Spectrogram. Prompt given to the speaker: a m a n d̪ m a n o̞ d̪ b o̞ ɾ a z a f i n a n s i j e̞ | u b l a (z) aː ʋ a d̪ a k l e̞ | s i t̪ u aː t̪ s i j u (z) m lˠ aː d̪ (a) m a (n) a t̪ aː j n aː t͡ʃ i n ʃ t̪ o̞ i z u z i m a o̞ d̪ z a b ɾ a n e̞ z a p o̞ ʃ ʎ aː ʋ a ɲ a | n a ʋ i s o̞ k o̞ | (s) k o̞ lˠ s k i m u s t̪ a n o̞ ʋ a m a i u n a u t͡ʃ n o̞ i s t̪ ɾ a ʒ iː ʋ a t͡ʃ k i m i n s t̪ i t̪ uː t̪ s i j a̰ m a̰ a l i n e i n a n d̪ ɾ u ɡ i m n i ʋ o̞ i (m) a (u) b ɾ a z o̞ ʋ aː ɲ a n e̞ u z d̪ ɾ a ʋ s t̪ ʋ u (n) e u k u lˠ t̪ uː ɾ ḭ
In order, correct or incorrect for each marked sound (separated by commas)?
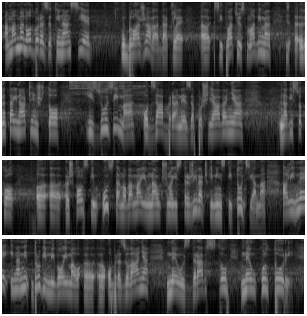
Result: incorrect, incorrect, incorrect, correct, incorrect, correct, incorrect, correct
